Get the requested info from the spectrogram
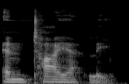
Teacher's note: make sure you don't pronounce the r in entire. It's not entirely, it's entirely.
